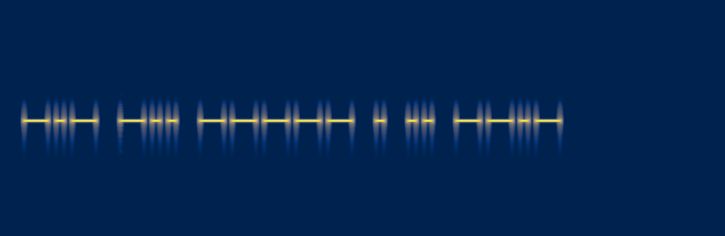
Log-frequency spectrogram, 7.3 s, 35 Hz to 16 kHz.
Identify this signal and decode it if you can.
Morse code, heard as a keyed tone, about 18 wpm, 700 Hz. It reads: KD0EIQ
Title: Speed Racing - USA 2x3 Call Signs 15wpm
